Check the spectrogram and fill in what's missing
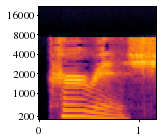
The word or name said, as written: currishness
